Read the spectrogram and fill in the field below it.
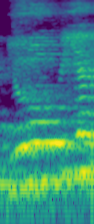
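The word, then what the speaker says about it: European: उसी तरह से यूरोपियन, यूरोपियन में ई है, लेकिन इसका भी उच्चारण य से हो रहा है।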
